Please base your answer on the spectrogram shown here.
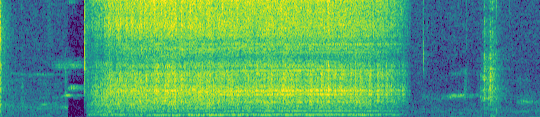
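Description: Blender grinding lentils and almonds for dal badam halwa, a loud steady whir that starts abruptly after a click, runs for about three seconds, then cuts off, followed by faint handling noises.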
